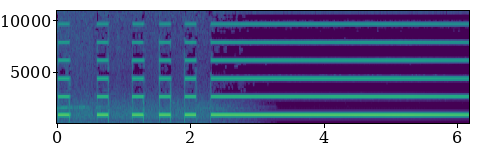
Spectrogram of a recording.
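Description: Hospital heart monitor beeping, the beeps coming faster and faster, then turning about two seconds in into one long unbroken tone: a flatline, the patient's heart stopping.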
